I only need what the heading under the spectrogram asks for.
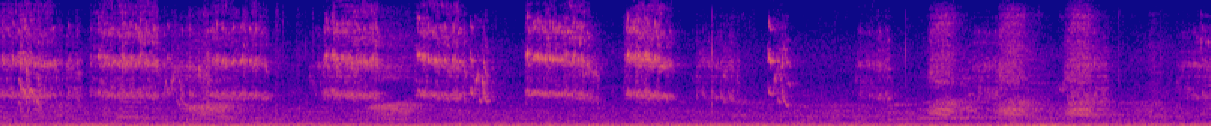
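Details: Five little lovebirds chirping together: bursts of harsh, buzzy, banded notes repeated about every half second, broken by a few lower, rounder chirps toward the end.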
